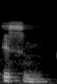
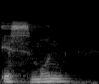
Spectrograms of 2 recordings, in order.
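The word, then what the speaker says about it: اسم: So ism, if you stop with a sukun instead of pronouncing the tanween dhamma, instead of saying ismun, we will say ism, or fi'alun, fi'al, harfun, harf.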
